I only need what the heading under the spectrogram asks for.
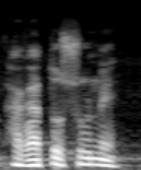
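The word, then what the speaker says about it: ἀγαθωσύνη: Bueno, esta palabra bondad de Cristo es una palabra que se pronuncia en griego agatosune.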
